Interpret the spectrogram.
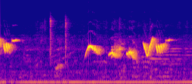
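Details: Magpie-robin song: short whistled slurs rising and falling, a couple of sharp clicks, then a swooping, dipping note pair, over a constant low hum.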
